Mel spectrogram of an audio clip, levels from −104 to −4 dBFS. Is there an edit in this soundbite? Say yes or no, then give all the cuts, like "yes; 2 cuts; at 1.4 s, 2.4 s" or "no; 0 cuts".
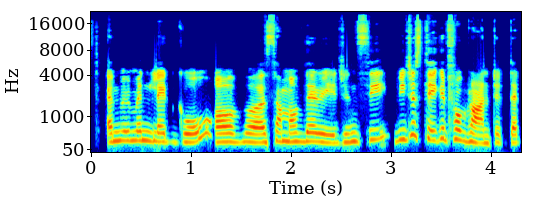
yes; 2 cuts; at 1.2 s, 2.9 s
